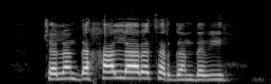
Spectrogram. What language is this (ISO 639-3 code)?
pus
